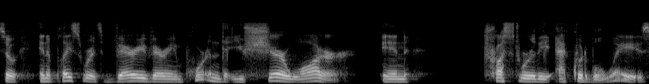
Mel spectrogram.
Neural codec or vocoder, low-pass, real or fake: none; 7.2 kHz; real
